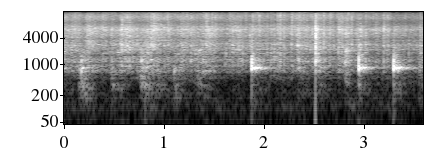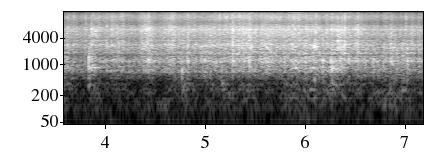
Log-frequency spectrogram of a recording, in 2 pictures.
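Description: Sliced onions, green chillies and ginger sizzling in oil in a frying pan as a wooden spatula stirs them, with a few sharp knocks of the spatula against the pan around the middle.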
